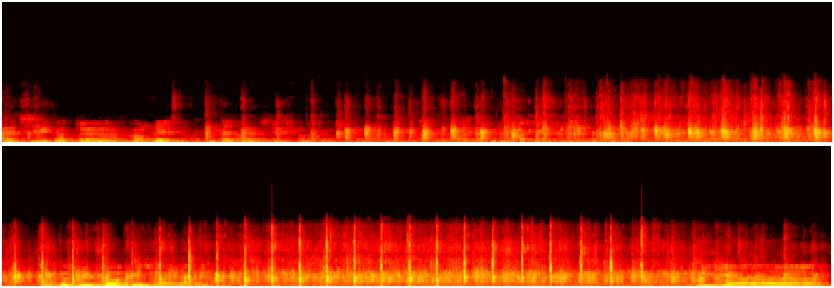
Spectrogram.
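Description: A crowd cheers and chatters loudly.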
